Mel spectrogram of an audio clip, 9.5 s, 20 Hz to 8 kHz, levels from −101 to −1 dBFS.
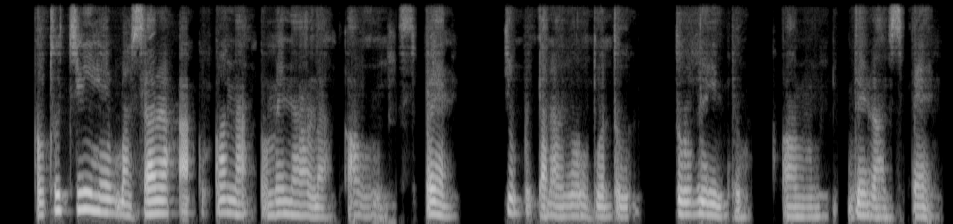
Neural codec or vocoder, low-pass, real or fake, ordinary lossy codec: codec, 16 kHz in and 24 kHz out, 0.6 kbps, FireRedTTS-2 codec; 7.2 kHz; fake; none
